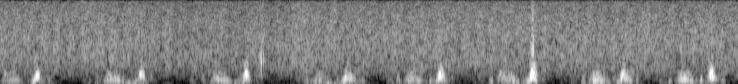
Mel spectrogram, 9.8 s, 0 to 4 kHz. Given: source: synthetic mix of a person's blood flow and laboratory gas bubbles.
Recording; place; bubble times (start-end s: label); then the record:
Doppler ultrasound of blood flow; precordium
3.45-3.53 s: bubbles
From the record:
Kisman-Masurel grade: 122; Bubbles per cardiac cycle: 1 to 2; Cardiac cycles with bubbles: 10 to 50%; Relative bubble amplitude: moderate (0.250 to 0.450); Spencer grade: 2 (many but less than half of the cardiac periods contain bubble signals, singularly or in groups); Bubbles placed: only in the low amplitude regions of the cardiac cycle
